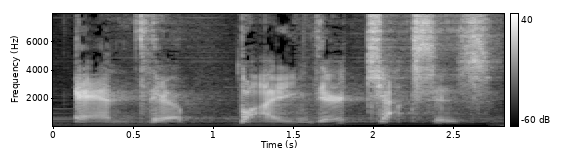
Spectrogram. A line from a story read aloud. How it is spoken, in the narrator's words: snarled with a sneer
